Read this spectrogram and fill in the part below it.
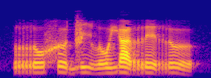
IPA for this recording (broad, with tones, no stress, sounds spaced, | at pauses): r o˦˥ x ɵ˥˨ d͡z i˥˨ l o˦˥ j a˥˨ r e˥˨ r ɵ˥˨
